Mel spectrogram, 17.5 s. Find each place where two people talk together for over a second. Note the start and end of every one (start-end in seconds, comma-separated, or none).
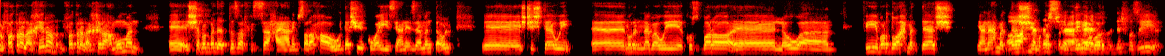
15.1-16.7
